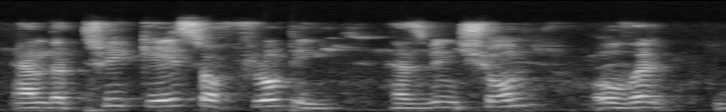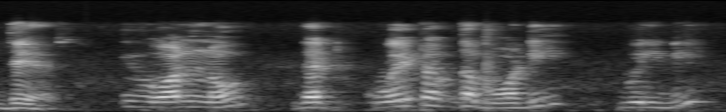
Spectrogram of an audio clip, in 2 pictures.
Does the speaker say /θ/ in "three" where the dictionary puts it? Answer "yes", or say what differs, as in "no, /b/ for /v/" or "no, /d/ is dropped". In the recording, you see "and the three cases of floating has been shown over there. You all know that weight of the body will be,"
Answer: no, /t/ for /θ/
